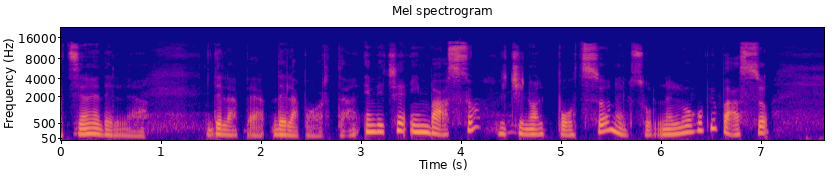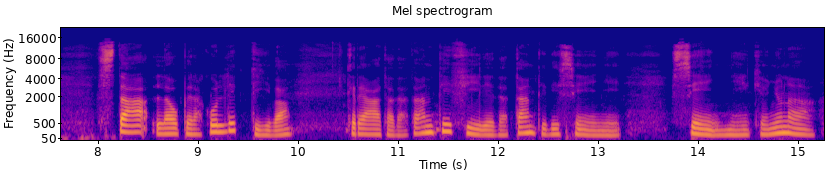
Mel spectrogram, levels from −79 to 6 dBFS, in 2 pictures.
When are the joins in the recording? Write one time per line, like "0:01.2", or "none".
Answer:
none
